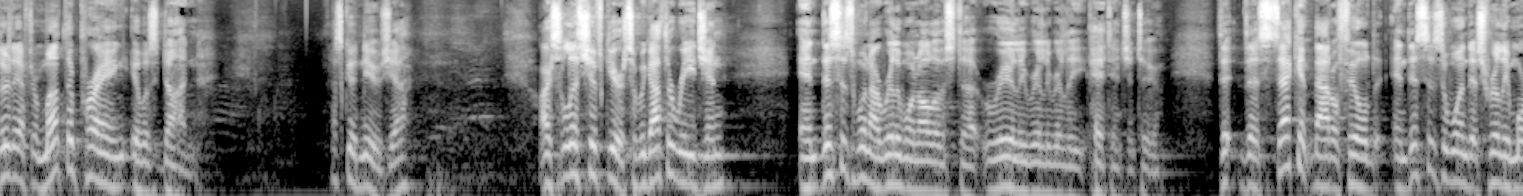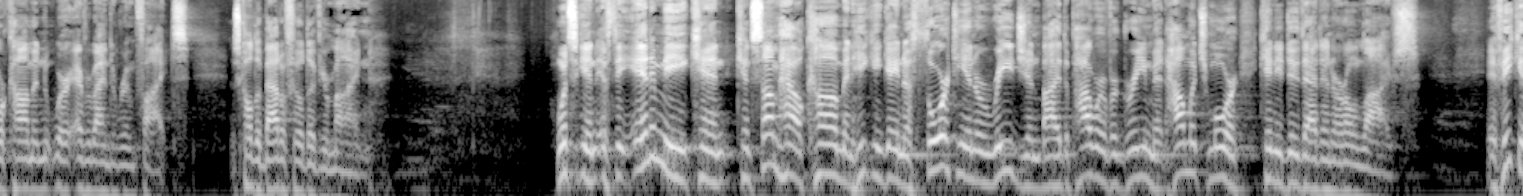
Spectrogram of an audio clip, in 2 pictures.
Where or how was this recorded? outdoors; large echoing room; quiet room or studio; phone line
large echoing room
